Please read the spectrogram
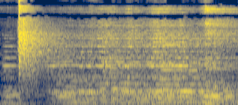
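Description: Orchestral music for a Gopak dance, with a sudden sharp crash a fraction of a second in that rings away while the orchestra plays on.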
